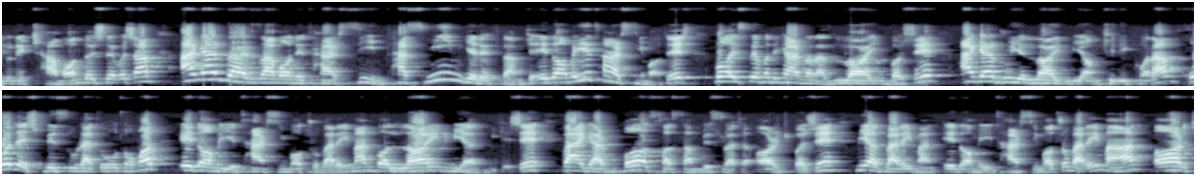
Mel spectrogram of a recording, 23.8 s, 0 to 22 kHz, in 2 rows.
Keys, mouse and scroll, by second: 1.7 middle click, 2.2 scroll down 1, 9.2 click.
